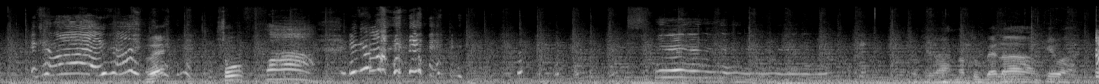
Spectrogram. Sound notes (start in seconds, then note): 3.8 more laughs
